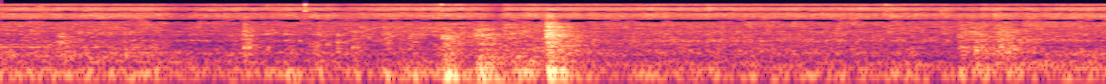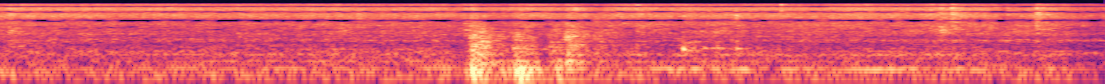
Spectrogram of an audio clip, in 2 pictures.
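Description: Steady background hiss with a few short, soft knocks, a cluster a couple of seconds in and another later on.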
